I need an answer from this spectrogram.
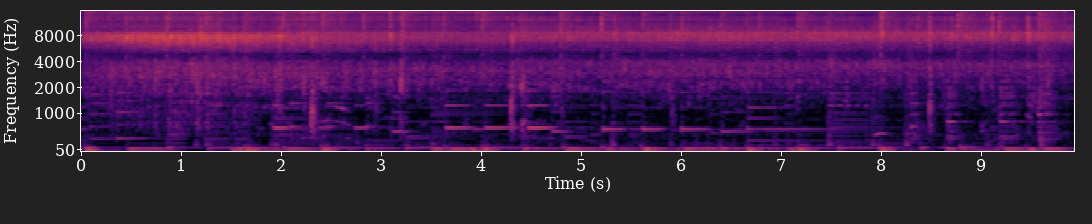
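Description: Prawns sizzling in hot oil in an iron kadai as they are spooned in and stirred, a steady hiss over background music with a regular beat.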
